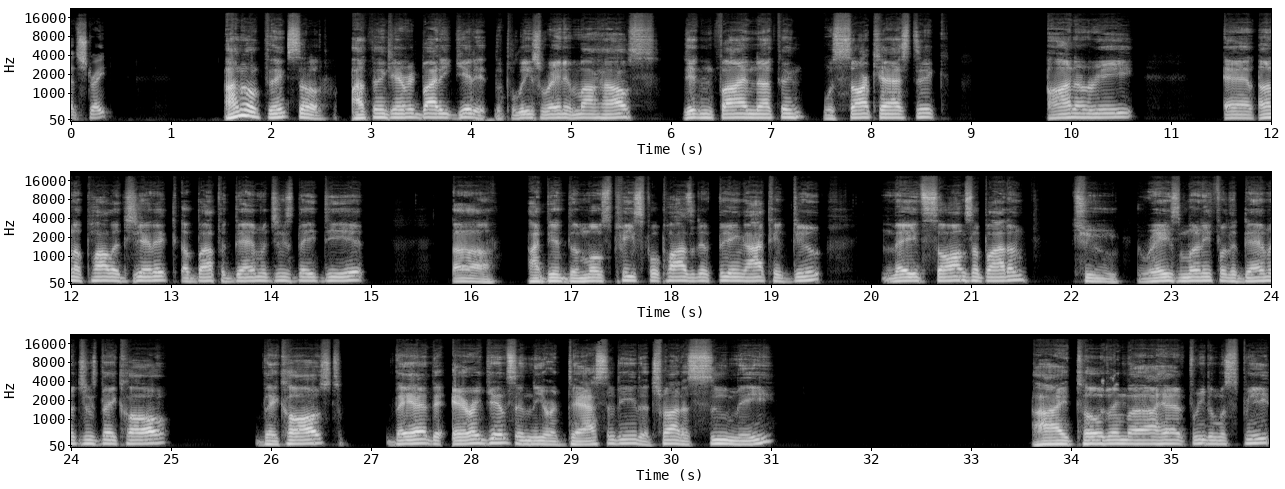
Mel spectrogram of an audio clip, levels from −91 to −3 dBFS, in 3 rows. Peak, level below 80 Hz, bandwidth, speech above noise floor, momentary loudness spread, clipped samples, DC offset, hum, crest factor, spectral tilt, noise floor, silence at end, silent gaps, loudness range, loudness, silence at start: 0 dBFS; -56 dBFS; 19 kHz; over 69 dB; 10 LU; under 0.1%; under 0.1%; none; 22 dB; -4.5 dB/octave; under -90 dBFS; 0 s; none; 5 LU; -21 LUFS; 0 s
